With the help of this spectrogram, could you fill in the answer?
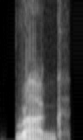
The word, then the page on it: rug: British English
